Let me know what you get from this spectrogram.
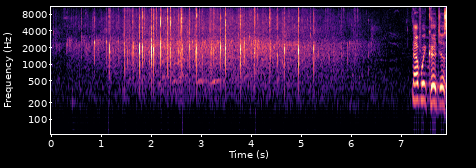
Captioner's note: applause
